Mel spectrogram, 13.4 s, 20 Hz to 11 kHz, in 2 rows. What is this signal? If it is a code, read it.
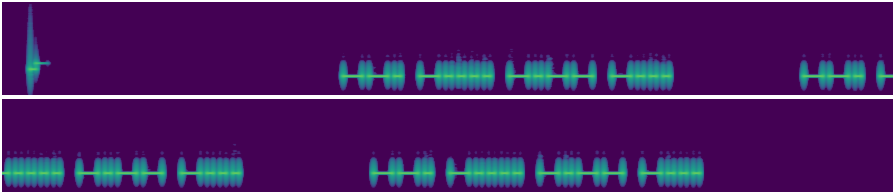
Morse code, heard as a keyed tone, about 25 wpm, 700 Hz. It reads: G6YB G6YB G6YB
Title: DXCC-100 Call Signs - 4 Characters - Repeated 3x - 25wpm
